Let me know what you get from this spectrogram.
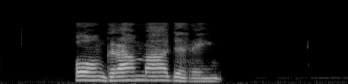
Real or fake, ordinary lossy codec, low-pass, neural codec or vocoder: fake; AAC, 48 kbps; 7.2 kHz; codec, 16 kHz, 4 kbps, FreqCodec, smaller model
